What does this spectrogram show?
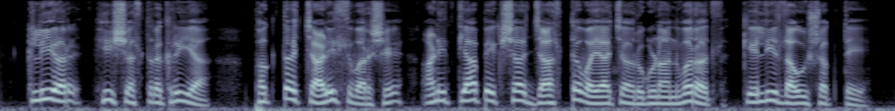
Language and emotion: Marathi, neutral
